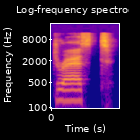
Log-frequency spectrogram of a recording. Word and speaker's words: dressed: take a shower get dressed aqui é um t a pronúncia aqui é um t get dressed get dressed go to work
